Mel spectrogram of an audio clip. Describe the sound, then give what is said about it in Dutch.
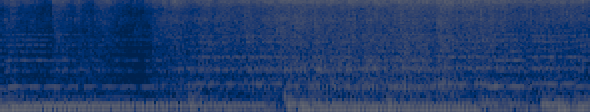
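Vegetables sizzle in pans on a stove, a continuous, faint frying hiss that holds steady throughout. “Ze snijdt de groenten en roert in de sissende pannen op het vuur.”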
